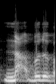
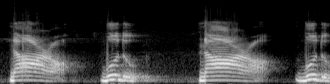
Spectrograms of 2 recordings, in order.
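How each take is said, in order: First: Quick 'نعبد' as naabudu, no ع; wrong recitation. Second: Slow 'نعبد' with strong throaty ع; correct clear ain. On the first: Teacher shows the common mistake, mistaken recitation. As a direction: say 'نعبد' smoothly without throat sound. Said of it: "لوگ کیا غلطی کرتے ہیں". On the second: Teacher shows the right way, slow correct recitation. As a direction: hold 'نعبد' on the ع, then budu. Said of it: "یہ ہے پڑھنے کا طریقہ". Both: Shown as a demonstration.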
